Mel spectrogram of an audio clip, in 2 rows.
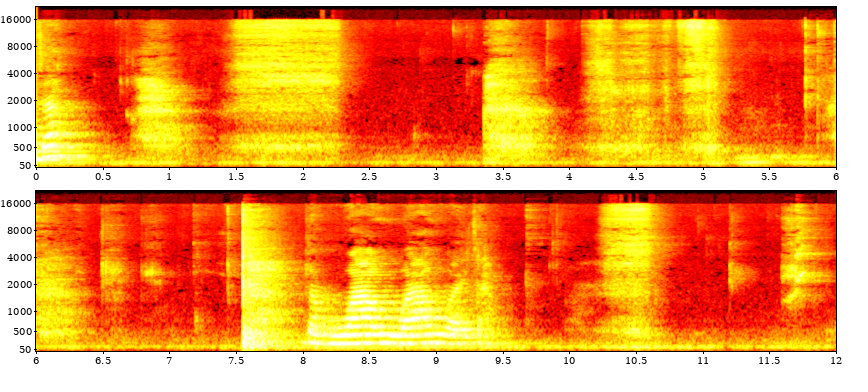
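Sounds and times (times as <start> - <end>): person slurping noodle soup: 4.2 - 5.5, 10.2 - 10.8.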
